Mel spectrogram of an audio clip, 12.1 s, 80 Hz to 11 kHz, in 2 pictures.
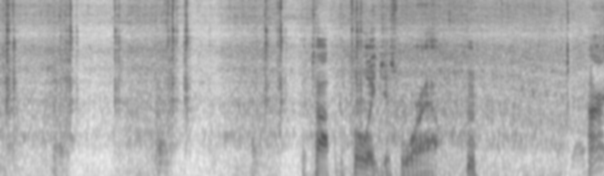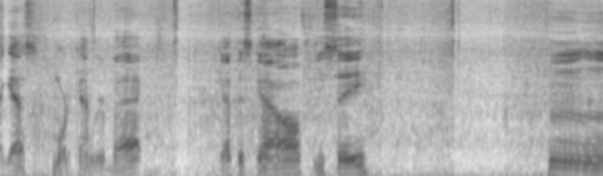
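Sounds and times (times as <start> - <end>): socket ratchet clicking: 0.0 - 3.7.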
